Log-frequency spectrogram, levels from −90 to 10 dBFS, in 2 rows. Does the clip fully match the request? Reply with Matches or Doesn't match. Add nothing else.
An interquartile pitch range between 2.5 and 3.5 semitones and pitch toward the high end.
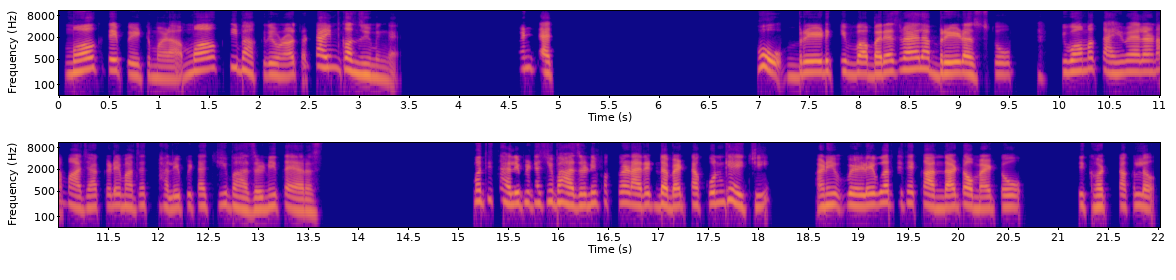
Matches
